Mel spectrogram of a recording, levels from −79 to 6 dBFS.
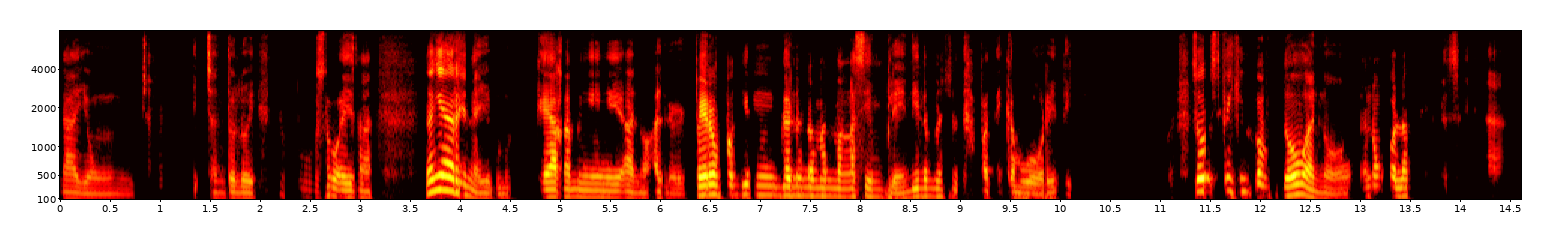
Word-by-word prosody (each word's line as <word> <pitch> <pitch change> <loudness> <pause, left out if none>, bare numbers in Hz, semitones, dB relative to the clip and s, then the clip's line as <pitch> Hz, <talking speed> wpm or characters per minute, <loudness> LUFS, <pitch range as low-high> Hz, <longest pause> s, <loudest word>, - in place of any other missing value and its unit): Ah, 105 -1 -8
'yung 90 -2 -13
tiyan, - - -14 0.4
ay - - -19
tiyan 100 -1 -8
tuloy, 105 -2 -6
'yung 160 - -26
puso 130 +3 -11
eh 120 - -3
no. 115 -1 -9 0.5
Nangyari 225 -1 +8
na 100 - -6
'yun, 100 -2 -10 0.4
kaya 130 0 +5
kami 120 -3 -4
ano, 100 -3 -6
alert. 90 0 -10
Pero 165 +1 +9
'pag - - -3
'yung 160 -2 -5
ganun 155 -1 +2
naman 145 -1 -2
mga 135 -1 -3
simple, 130 -9 -5
hindi 130 +7 -4
naman 140 -2 -6
siya - - -17
dapat - - -9
ika-worried 100 -2 -7
'di - - -19 1.2
so 445 - +11
speaking 225 - -8
of 175 - 0 0.2
no 165 +3 +6
ano, 95 -5 -4
tanong 160 +2 -7
ko 155 - -6
lang 145 - -2 0.3
kasi, 420 +1 -14 0.3
ah - - -18
130 Hz, 165 wpm, -23 LUFS, 100-160 Hz, 1.2 s, so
